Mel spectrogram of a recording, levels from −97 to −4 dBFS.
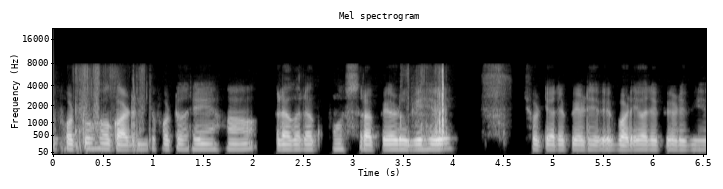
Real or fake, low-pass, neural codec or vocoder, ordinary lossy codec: real; none; none; none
